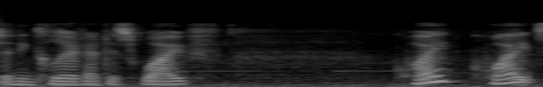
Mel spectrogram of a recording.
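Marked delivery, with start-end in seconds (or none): 2.0-2.7 higher, nervous little reply. A narrator's reading. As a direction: answer nervously, pitched up. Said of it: "said Laura nervously".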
